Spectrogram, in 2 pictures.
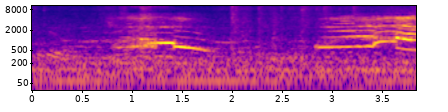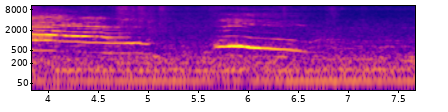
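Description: A toddler babbles and squeals in high bursts.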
